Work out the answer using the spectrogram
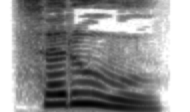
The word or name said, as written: ಸ್ರಾವ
